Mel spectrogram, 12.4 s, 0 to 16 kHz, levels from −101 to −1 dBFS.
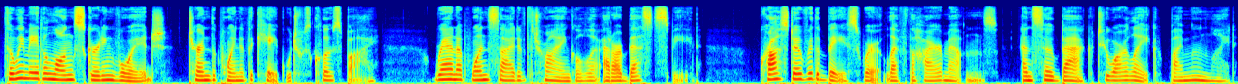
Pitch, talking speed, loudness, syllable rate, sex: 185 Hz, 225 wpm, -22 LUFS, 5.5 syllables/s, female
